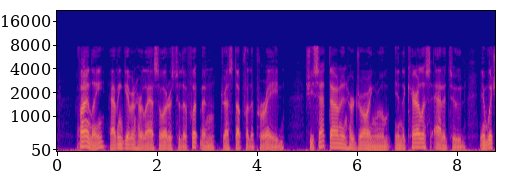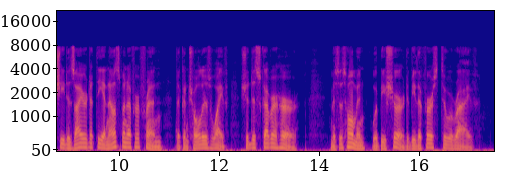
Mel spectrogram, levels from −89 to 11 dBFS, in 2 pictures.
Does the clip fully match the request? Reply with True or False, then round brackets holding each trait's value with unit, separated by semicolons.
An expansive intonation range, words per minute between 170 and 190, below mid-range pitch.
True (5.7 semitones; 180 wpm; 90 Hz)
